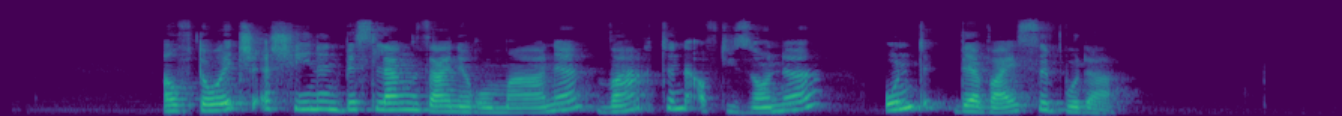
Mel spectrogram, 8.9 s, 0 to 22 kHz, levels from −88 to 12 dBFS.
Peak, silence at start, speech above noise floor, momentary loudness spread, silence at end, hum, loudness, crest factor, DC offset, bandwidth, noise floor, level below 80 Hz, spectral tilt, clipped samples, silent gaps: -12 dBFS; 1.1 s; 54 dB; 7 LU; 1.5 s; none; -30 LUFS; 20 dB; under 0.1%; 11 kHz; -84 dBFS; -88 dBFS; -4.5 dB/octave; under 0.1%; none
